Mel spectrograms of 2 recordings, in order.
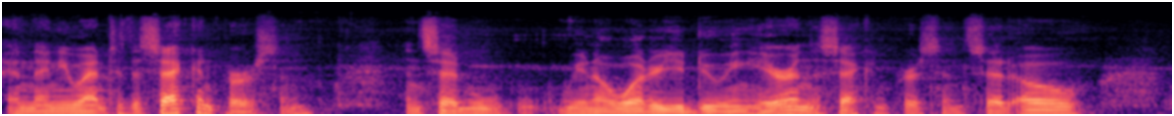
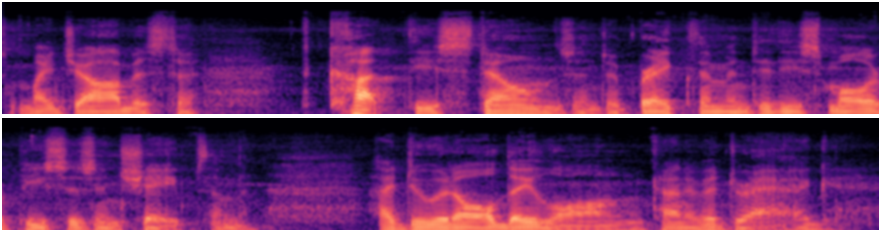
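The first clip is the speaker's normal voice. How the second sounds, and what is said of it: Really weary voice. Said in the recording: “in a really weary voice”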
